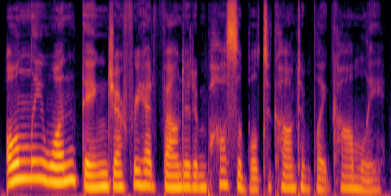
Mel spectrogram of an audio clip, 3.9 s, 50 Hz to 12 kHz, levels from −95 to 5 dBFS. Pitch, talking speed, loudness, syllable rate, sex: 180 Hz, 170 wpm, -18 LUFS, 5.6 syllables/s, female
